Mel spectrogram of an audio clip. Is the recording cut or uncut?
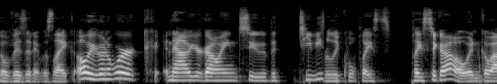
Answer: cut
